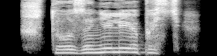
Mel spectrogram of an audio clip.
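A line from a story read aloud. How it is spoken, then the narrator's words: Muttered. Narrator (Russian): только и пробормотал он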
